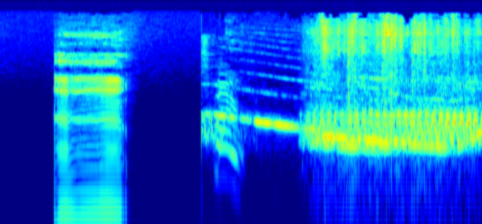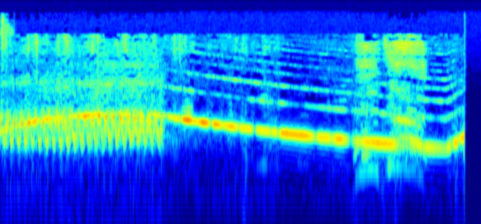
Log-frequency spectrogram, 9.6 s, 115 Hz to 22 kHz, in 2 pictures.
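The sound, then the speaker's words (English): A short blaring horn blast, then a police siren wails up and down continuously over rushing engine and road noise, as police cars chase westbound on 25. “the amount of police cars, all that money wasted because of one crazy woman.”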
